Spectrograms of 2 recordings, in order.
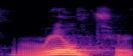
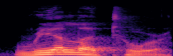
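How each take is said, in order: First: No vowel is heard between the L and T. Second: An extra vowel is heard after the L. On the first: The speaker calls it right. "Yes, realtor" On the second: The speaker calls it wrong. "not realtor. There's no A after the L"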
